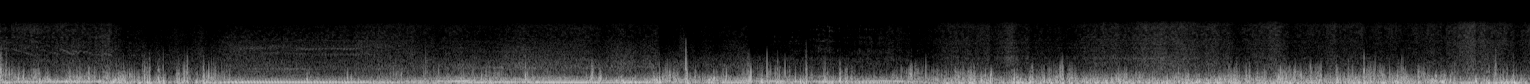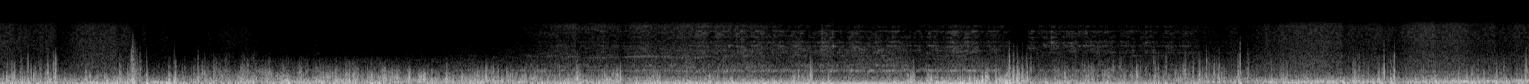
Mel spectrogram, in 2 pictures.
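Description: Car engines running as cars drive off, with one engine's pitch rising and falling a few seconds in, and wind on the microphone.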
